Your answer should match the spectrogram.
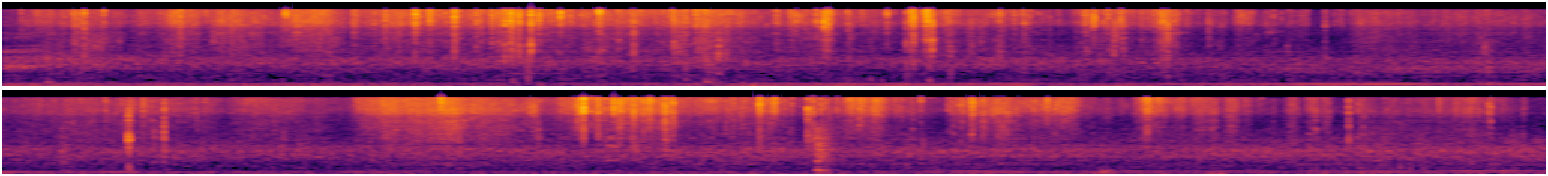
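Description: Dry plant stems and foliage rustling, crackling and snapping as spent annual flowers are pulled up by hand, in irregular bursts with a quieter spell around the middle. A faint low steady hum runs underneath.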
